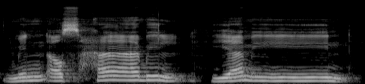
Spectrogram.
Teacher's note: ہے، یہاں پہ اظہار ہوگا، حمزہ کو صاد کے ساتھ ملانا، صاد کو موٹا ادا کریں گے ، ہا کے اوپر کھڑا زبر ہے ایک مقدار میں کھینچیں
